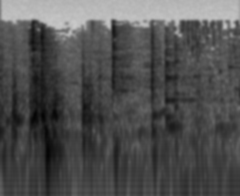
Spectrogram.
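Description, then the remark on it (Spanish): Water is poured into a canteen, splashing and trickling with a few short bursts of pouring and gurgling, moderately loud, no voices. “Ella echa agua en una cantimplora.”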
